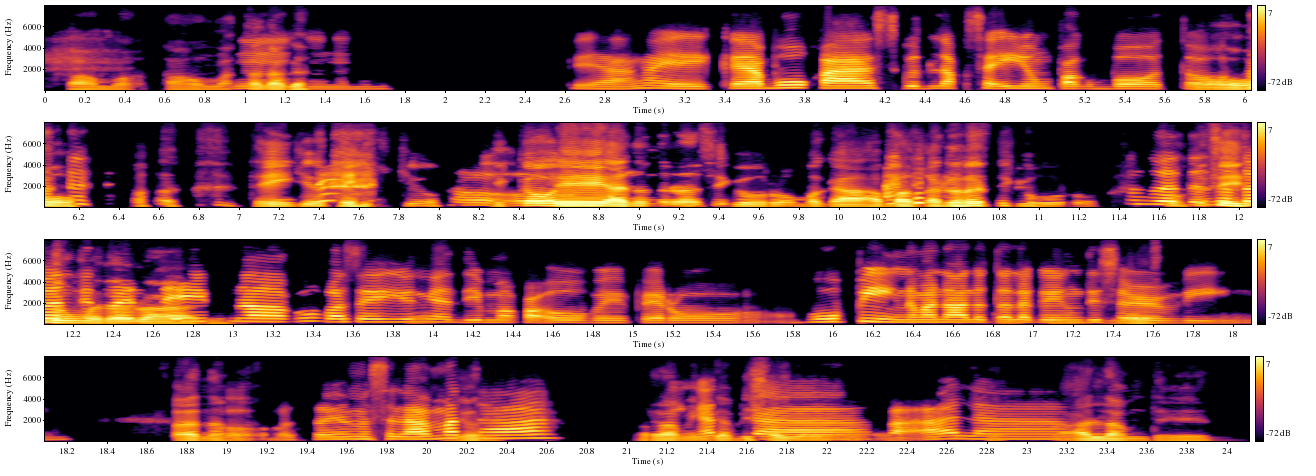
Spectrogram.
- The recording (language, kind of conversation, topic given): Filipino, unstructured, Paano makakatulong ang mga kabataan sa pagbabago ng pamahalaan?
- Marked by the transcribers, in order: chuckle; chuckle; laughing while speaking: "nalang"; laughing while speaking: "sinong"; dog barking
